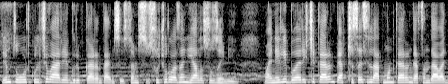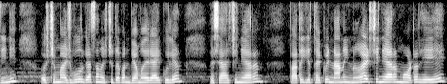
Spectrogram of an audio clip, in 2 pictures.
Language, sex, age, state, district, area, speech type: Kashmiri, female, 45-60, Jammu and Kashmir, Anantnag, rural, spontaneous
